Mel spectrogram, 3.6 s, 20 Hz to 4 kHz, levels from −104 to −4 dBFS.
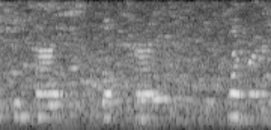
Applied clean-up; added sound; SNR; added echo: classical method WPE with log-MMSE.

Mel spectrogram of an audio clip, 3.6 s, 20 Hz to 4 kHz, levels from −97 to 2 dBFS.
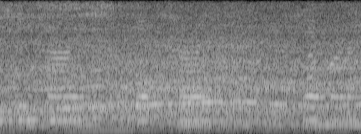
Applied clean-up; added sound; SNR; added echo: none; Motor vehicle (road); -4 dB; reverberation time 0.8 s.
